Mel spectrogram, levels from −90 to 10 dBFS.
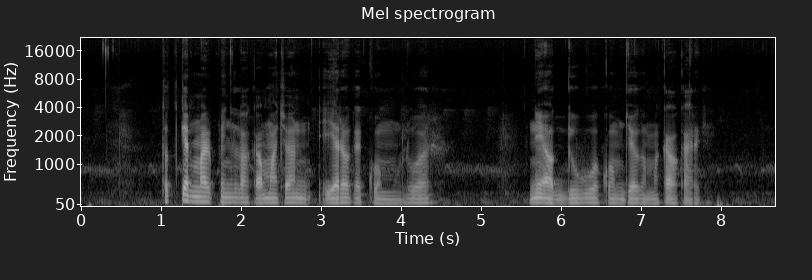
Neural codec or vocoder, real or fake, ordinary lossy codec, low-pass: none; real; none; none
